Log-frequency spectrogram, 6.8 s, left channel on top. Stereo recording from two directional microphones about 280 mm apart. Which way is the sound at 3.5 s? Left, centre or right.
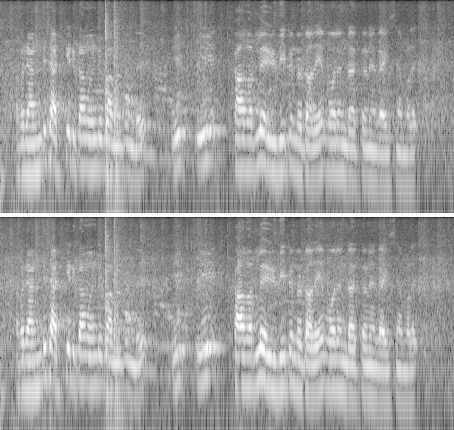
Centre.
